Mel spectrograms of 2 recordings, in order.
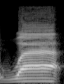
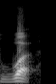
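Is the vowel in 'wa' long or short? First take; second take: long; short. First: The vowel is stretched out long. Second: The vowel is kept short. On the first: The speaker calls it wrong. "don't stretch it now. Don't say wa" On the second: The speaker calls it right. "No, it's wa"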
